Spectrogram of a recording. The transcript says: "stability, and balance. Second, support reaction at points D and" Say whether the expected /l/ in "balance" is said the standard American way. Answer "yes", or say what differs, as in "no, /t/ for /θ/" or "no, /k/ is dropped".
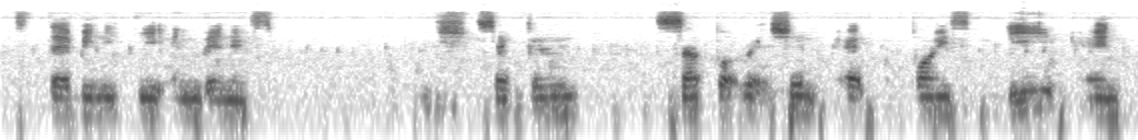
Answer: no, /n/ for /l/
